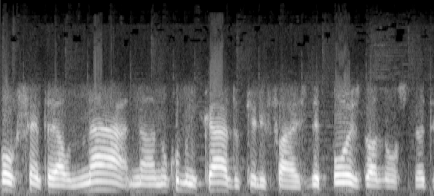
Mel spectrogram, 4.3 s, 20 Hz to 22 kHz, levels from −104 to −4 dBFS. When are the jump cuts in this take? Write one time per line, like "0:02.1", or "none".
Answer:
none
